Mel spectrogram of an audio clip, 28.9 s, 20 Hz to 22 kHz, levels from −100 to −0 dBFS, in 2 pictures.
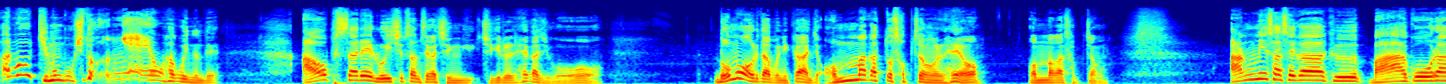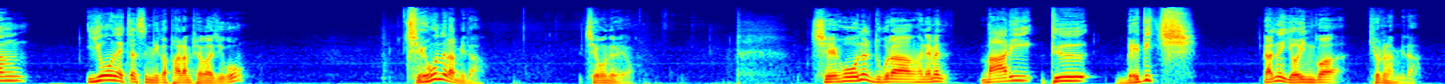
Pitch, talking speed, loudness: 130 Hz, 230 characters per minute, -16 LUFS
